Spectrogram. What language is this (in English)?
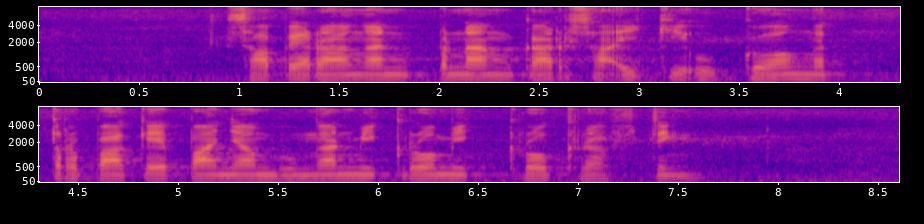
Javanese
